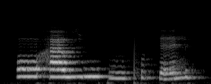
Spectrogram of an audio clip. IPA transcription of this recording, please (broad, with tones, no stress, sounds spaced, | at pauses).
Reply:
ɔː˥ h aː˥ w ŋ uː˥ p uː˨ pʰ ʊ˧ k̚ ɛː˨˥ n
